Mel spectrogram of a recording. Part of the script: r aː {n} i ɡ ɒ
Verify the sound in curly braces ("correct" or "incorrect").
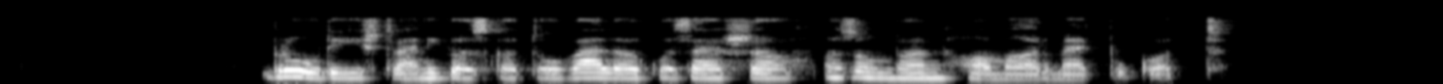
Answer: correct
